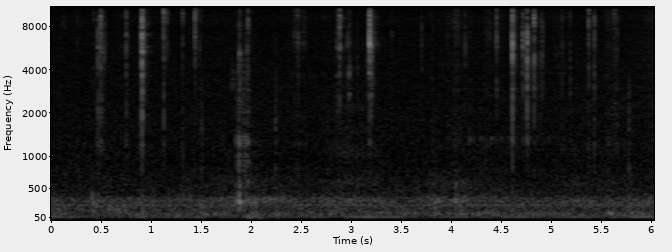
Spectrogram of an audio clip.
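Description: Faint, irregular clicks and taps of plastic Lego bricks and plates being handled and pressed together.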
